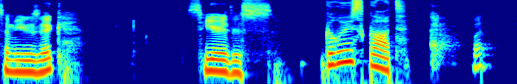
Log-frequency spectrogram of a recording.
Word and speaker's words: Grüß Gott: Grüß Gott. What? Grüß Gott. That's an S. Grüß Gott.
